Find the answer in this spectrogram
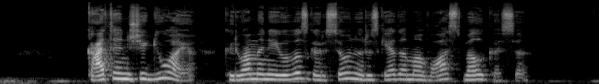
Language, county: Lithuanian, Vilnius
